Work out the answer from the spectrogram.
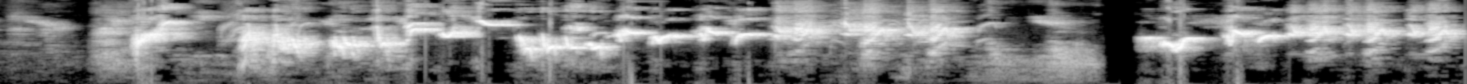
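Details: Greater green leafbird in kretekan song, used to prompt caged birds to sing: a long, loud stream of rapid, crackling, varied whistles and chatters, a brief break, then more fast, ringing chatter.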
